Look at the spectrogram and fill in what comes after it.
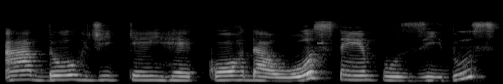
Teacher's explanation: eu tenho uma elisão né com final da palavra recorda e o os formando uma única sílaba métrica e eu não conto a última não conto a sílaba que · a palavra idos, eu tenho a sílaba tônica no i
